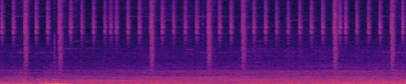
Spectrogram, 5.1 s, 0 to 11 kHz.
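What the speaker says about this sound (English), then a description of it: "And then you rev a Japanese petrol engine," Japanese 1.5-litre naturally aspirated petrol engine revving, a loud, steady engine drone with sustained harmonic tones holding at a fairly constant pitch, heard from inside the car over road noise.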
